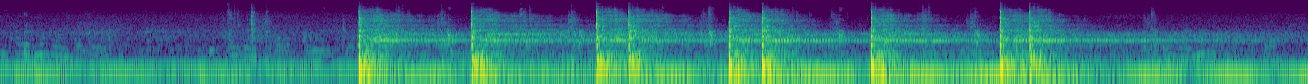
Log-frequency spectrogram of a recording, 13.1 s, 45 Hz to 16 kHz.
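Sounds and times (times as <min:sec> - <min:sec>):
steady ringing tone: 0:01.2 - 0:13.0
hammer striking metal: 0:02.2 - 0:13.0.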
